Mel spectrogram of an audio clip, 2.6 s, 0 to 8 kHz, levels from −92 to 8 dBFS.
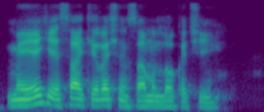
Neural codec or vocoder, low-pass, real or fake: autoencoder, 48 kHz, 32 numbers a frame, DAC-VAE, trained on Japanese speech; 7.2 kHz; fake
